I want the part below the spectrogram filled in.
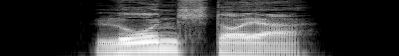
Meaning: wage tax
- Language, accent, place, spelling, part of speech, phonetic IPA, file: German, Germany, Berlin, Lohnsteuer, noun, [ˈloːnˌʃtɔɪ̯ɐ], De-Lohnsteuer.ogg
